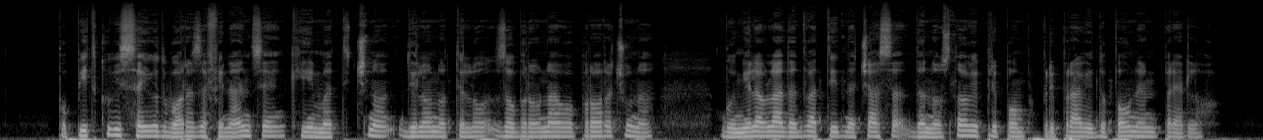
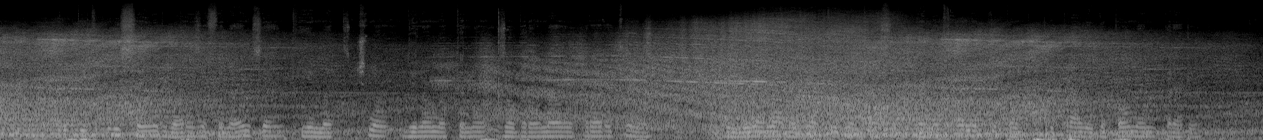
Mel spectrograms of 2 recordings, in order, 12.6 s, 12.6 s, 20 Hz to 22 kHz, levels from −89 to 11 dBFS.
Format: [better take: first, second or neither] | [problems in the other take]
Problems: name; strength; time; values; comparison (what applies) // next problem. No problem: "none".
first | background sound (Aircraft + Fixed-wing aircraft, airplane); 2 dB above the speech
